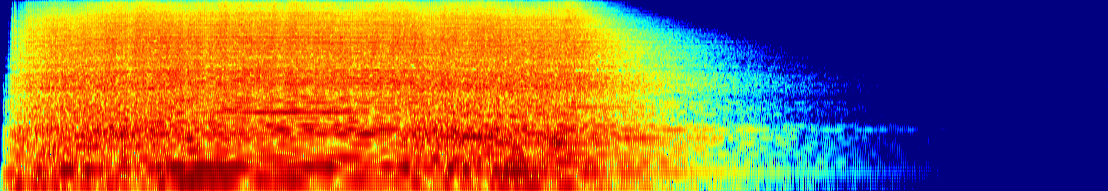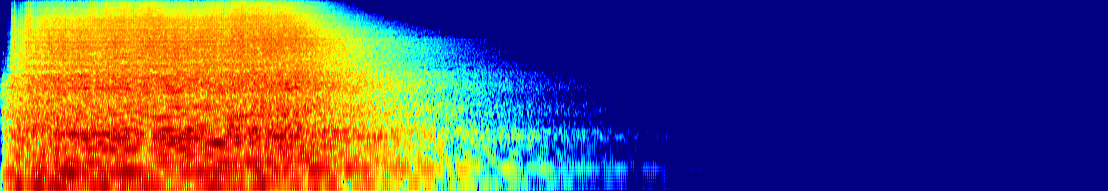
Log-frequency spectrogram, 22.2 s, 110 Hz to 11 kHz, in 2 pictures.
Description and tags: The Hum FX 01
I tried to make a HUM sound that was coming from all over the world in the past few years.
After a few hours of Re-Synthesis i kinda had the sound i was looking for.
Made with FLstudio and Audacity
